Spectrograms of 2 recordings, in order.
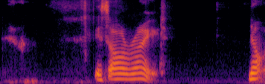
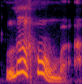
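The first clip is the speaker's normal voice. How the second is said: much higher puppet squeak. Acted. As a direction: squeak the name up high. Puppet says Broke Lahoma.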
